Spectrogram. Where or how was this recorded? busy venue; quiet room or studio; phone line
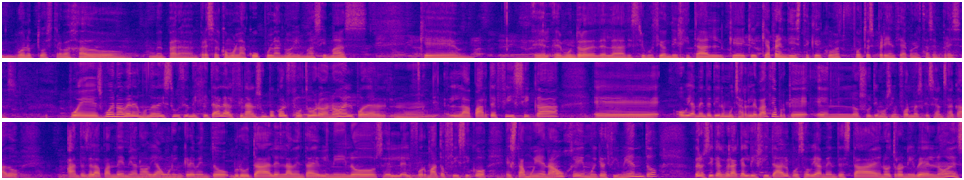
busy venue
